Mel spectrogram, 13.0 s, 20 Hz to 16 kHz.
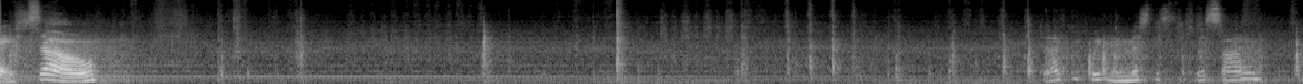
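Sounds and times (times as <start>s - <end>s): faint steady hum: 0.0s - 13.0s
light rubbing of paper: 1.2s - 4.8s, 6.6s - 13.0s.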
